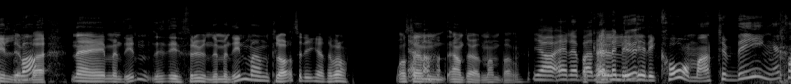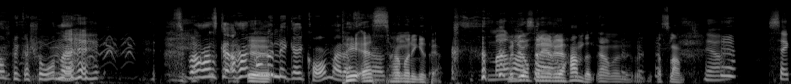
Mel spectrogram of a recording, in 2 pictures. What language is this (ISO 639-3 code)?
swe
